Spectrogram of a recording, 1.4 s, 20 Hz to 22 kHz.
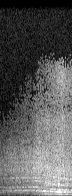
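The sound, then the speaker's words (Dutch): A man imitates a Formula 1 car engine with a rising, whining rev that climbs in pitch and grows louder over about a second and a half, with no other talking. “van die kerel die een microfoon had gevonden naast de baan... en daar die nieuw Formule 1 geluidje begon te maken”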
